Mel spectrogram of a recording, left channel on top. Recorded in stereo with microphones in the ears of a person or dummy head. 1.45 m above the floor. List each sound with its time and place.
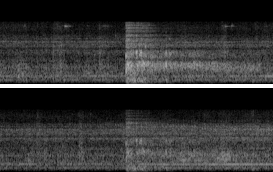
1.2 s a gunshot: 25° left (ahead or behind)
